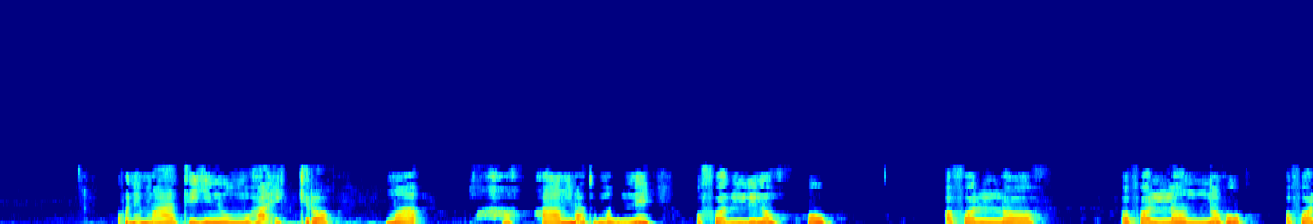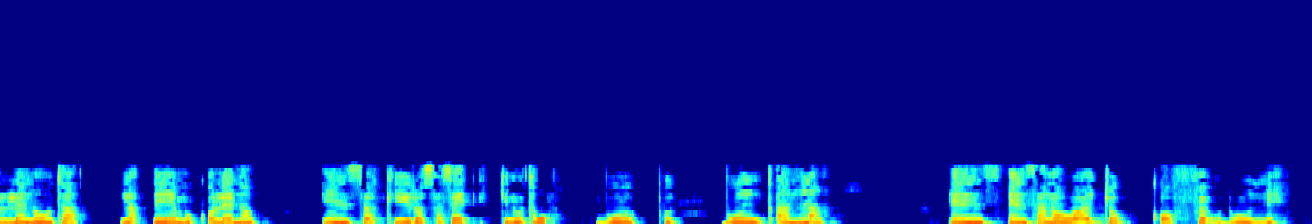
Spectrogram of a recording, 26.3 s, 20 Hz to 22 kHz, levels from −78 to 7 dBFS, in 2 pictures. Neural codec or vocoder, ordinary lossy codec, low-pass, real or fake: codec, 16 kHz, 4 kbps, X-Codec, WavLM features, trained on Multilingual LibriSpeech; MP3, 24 kbps; 7.2 kHz; fake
